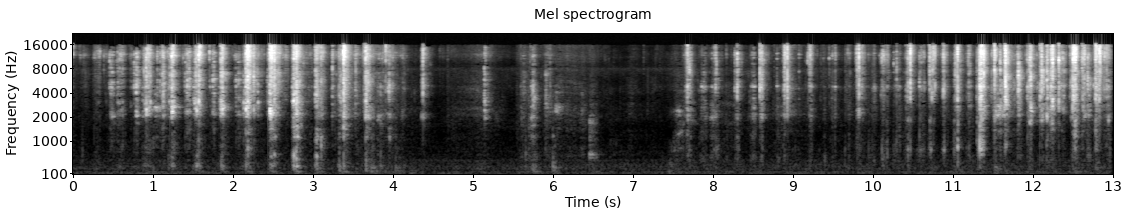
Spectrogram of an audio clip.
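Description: Knife sawing through the crisp, crackled skin of a roast porchetta: dense runs of sharp crunching crackles, with a quieter lull from about four to seven seconds in.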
